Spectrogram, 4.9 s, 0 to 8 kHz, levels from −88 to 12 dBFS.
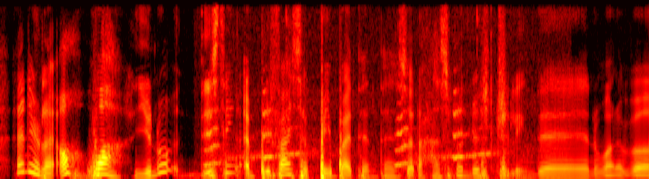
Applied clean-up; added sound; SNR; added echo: none; Squeak; 13 dB; none.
